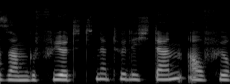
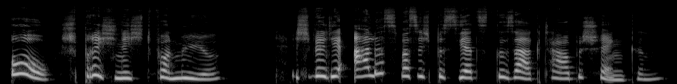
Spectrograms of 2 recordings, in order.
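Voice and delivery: gushing duchess voice; 5 semitones higher, 5 dB louder than usual. A narrator's reading. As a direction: lay the generosity on thick. Duchess speaking in story.

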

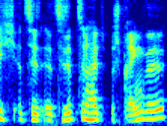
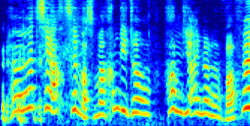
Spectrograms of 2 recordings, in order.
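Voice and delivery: squeaky Krillin voice; 11 semitones higher than usual. Retold or imitated. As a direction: play a clueless squeaky sidekick, laughing. Imitiert Krillin, quatschige hohe Stimme. (viel höher, langsam, quietschig verwirrt, lachend)

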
